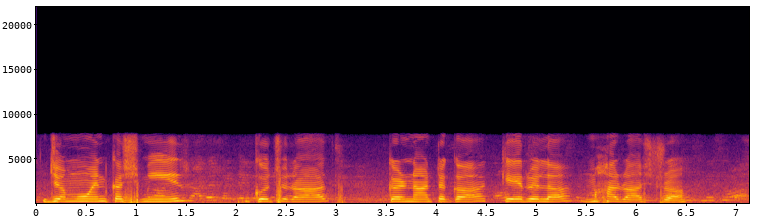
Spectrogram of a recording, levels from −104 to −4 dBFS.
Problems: background sounds at intervals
